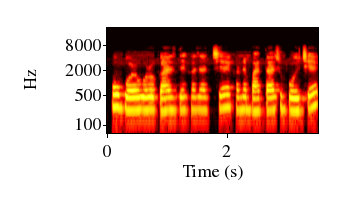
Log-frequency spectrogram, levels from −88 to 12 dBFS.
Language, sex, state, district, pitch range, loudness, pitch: Bengali, female, West Bengal, Purulia, 230-245 Hz, -16 LUFS, 235 Hz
